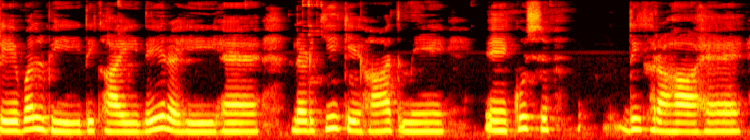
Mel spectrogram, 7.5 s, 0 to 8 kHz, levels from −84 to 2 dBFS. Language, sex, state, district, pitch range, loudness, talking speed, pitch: Hindi, female, Uttar Pradesh, Shamli, 190-230 Hz, -14 LUFS, 110 wpm, 205 Hz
